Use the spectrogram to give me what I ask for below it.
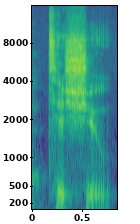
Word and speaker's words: tissue: Donc on prononce vraiment ce double S. Sh. A tissue.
